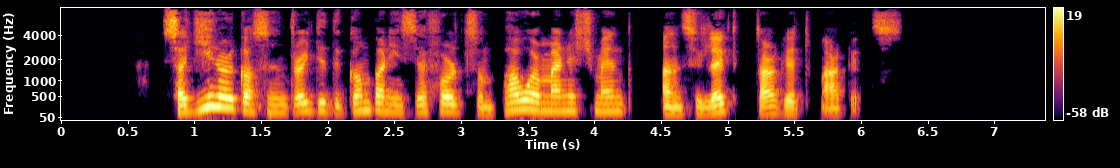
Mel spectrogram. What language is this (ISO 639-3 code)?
eng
